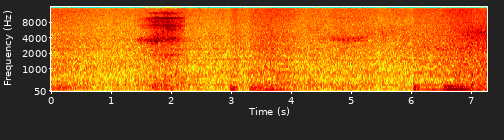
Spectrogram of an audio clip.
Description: Beagle Jack Russell mix lightly snoring on a Saturday morning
